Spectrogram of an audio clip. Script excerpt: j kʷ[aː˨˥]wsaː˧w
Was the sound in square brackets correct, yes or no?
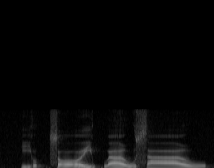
yes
